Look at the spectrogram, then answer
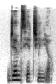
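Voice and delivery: usual speaking voice

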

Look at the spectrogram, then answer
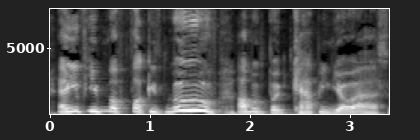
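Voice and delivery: high, loud yell breaking into laughter; laughing mock yell. Lawrence Fishburne threatening the suspects, laughing as he yells. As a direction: ham up the threat, laughing through it. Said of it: "says Lawrence Fishburne".

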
